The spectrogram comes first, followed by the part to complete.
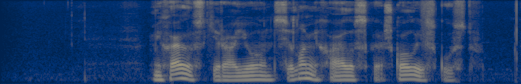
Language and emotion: Russian, sad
